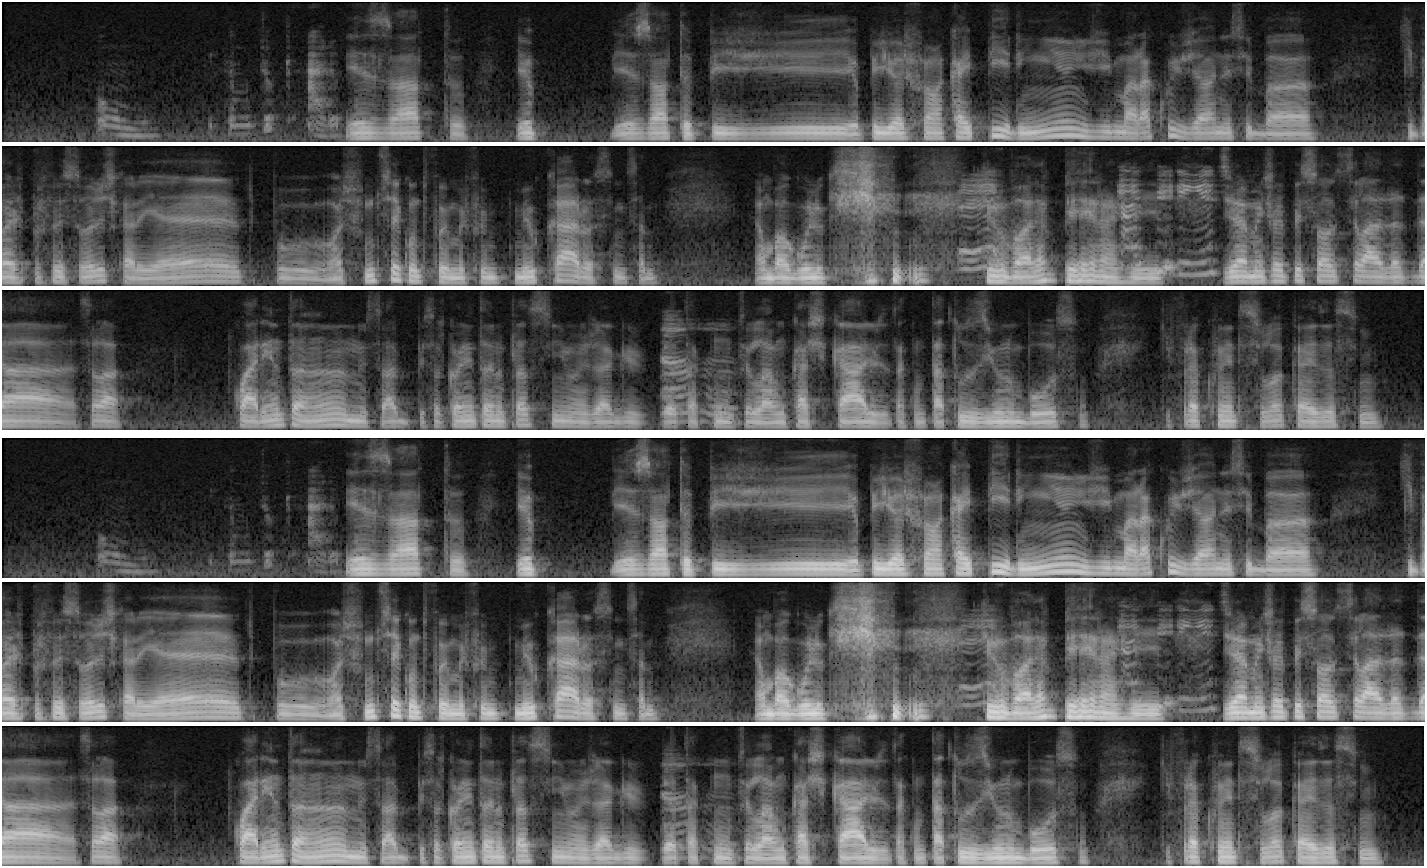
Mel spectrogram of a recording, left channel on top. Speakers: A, on the left; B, on the right.
A: Como? Fica muito caro.
B: Exato. Eu, exato, eu pedi, eu pedi, acho que foi uma caipirinha de maracujá nesse bar que vários professores, cara, e é, tipo, acho que não sei quanto foi, mas foi meio caro, assim, sabe? É um bagulho que, <laughs>
A: É,
B: que não vale a pena.
A: caipirinha,
B: E
A: tipo.
B: geralmente vai pessoal, sei lá, da, da, sei lá, 40 anos, sabe? Pessoal de 40 anos pra cima, já, que
A: Aham,
B: já tá com, sei lá, um cascalho, já tá com um tatuzinho no bolso, que frequenta esses locais, assim.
